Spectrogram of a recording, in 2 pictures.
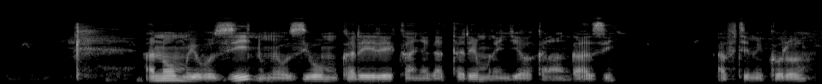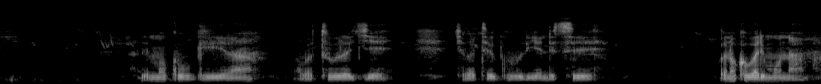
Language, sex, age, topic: Kinyarwanda, male, 25-35, government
